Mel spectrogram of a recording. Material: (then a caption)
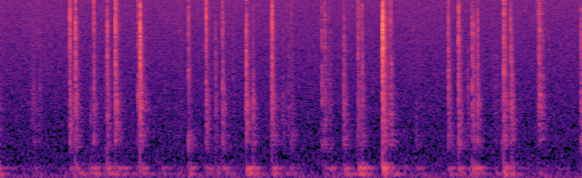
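Bamboo. Long blue nails tap and scratch a round, hollow basket woven from thin bamboo strips in an open diamond weave. About nineteen short, dry, bright clicks come at an uneven, unhurried pace, with brief scratchy rustles between them. A steady low hum runs underneath.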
